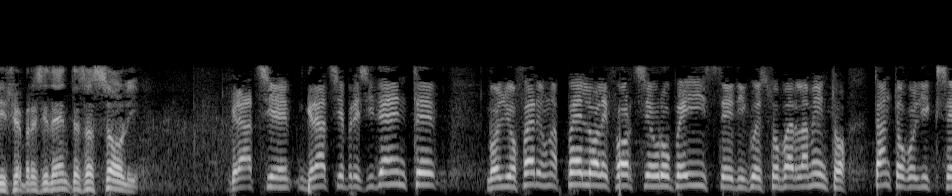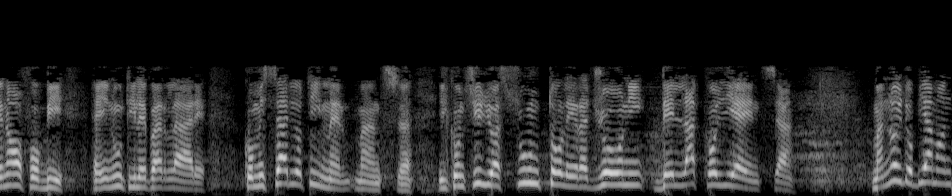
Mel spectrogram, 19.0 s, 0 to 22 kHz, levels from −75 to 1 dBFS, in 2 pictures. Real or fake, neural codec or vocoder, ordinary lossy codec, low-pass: real; none; none; 5.4 kHz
